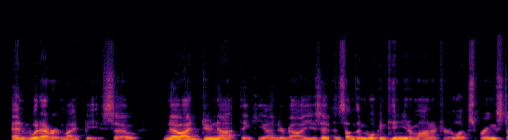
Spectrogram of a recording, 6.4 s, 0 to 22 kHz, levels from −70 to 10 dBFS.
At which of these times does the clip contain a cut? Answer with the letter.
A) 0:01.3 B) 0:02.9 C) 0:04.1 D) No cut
C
